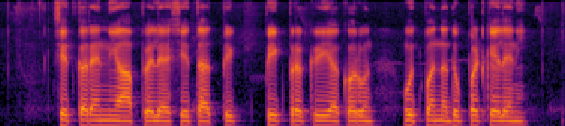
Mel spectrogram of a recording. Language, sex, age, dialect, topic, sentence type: Marathi, male, 18-24, Southern Konkan, agriculture, statement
